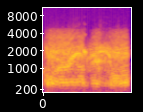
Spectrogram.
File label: acquiring on visual, metropolice vo; Half Life Alyx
